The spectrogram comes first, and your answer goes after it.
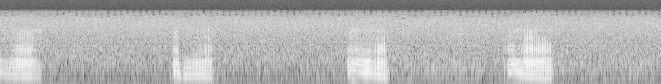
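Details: A domestic tomcat dozing after breakfast gives four slow, buzzy snores, roughly one every three seconds, each a short low harmonic rasp rising slightly in tone, with soft room hiss between breaths.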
